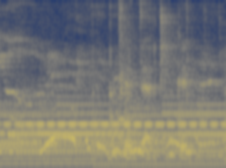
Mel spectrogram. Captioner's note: laughter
